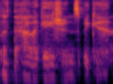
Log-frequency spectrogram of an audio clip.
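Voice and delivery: whispered, put-on masked superhero voice. Joking around, delivering the line in a Batman voice. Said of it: "That's in my Batman voice".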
